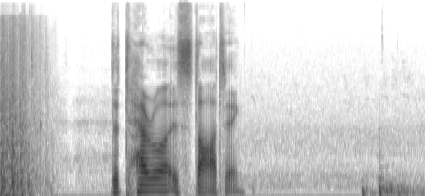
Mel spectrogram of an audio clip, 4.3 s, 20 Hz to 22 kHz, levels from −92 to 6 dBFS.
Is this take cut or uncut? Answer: cut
